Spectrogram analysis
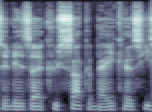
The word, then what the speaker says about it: Kusakabe: all about Sonon Kusakabe, which that's how you pronounce it, is Kusakabe, because he says it in the DLC when he introduces himself. So yeah, Sonon Kusakabe.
